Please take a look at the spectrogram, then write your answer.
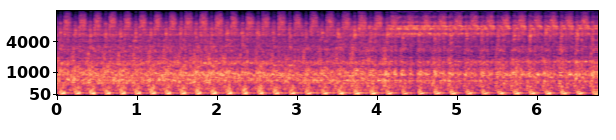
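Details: Restored four-horsepower Cushman binder engine with wide flywheel and original paint and tank, test run after restoration, started stone cold; sharp regular exhaust thumps about two to three a second, no knocking or misfires, running sound.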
